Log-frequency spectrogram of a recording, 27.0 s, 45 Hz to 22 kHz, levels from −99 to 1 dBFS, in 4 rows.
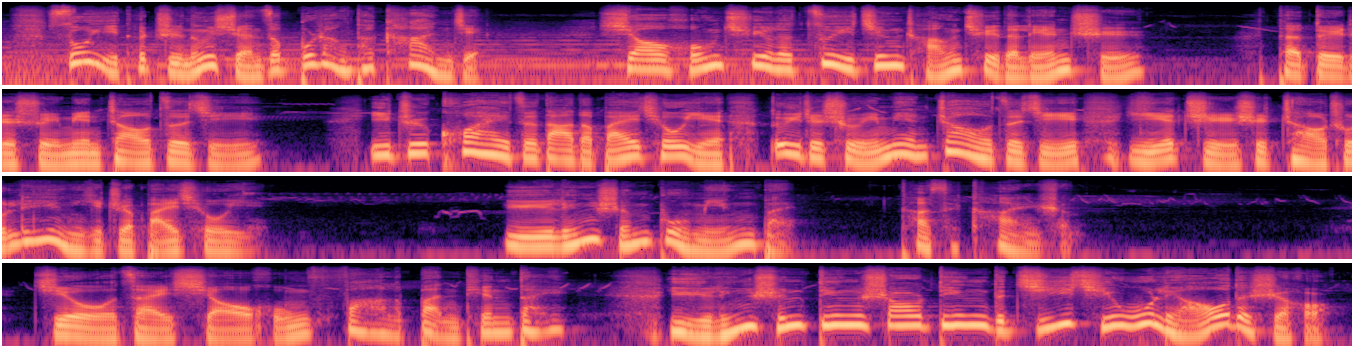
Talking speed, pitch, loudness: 205 characters per minute, 115 Hz, -19 LUFS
